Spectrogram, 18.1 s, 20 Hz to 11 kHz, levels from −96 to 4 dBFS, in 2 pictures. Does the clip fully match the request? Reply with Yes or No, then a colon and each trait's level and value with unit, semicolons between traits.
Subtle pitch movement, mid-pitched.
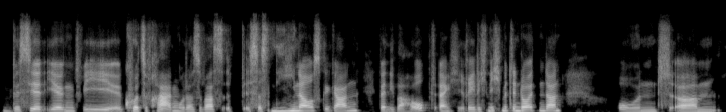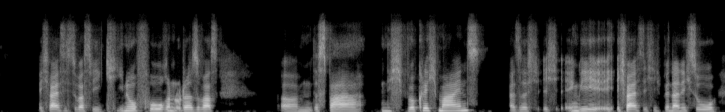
Yes: narrow, 2.2 semitones; medium, 170 Hz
